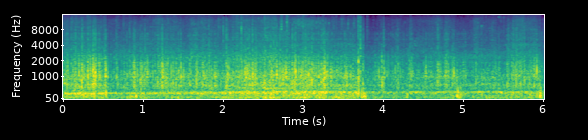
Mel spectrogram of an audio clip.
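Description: Bicycle riding over a paved path, its tyres rumbling and the frame rattling and jolting, with wind on a handlebar-mounted microphone and a steady hum underneath.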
